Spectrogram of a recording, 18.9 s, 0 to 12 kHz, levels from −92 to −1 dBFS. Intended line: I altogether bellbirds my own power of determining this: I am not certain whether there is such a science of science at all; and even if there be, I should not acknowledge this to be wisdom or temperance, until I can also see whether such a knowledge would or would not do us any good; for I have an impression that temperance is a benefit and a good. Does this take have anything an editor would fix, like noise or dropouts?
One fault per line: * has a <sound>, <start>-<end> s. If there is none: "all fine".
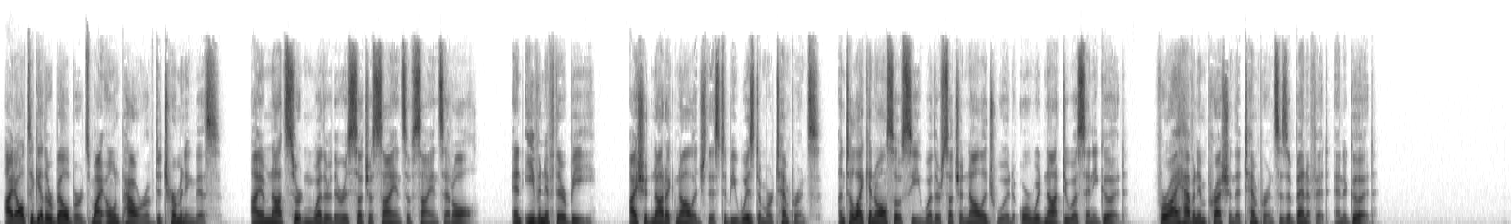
all fine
